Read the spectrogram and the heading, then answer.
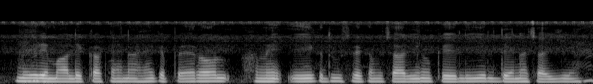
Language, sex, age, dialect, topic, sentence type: Hindi, male, 25-30, Kanauji Braj Bhasha, banking, statement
